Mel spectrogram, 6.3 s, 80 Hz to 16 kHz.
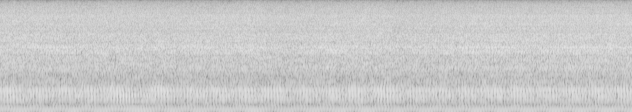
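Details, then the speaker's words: Generac 7500EXL generator running after unplugging a faulty low-oil sensor that had shut it down within 3–5 seconds; loud, steady high-pitched drone with no load changes, sounding a little fast, governor speed set too high and engine overspeeding before throttle adjustment. "kind of sounds like it's running a little fast to me"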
